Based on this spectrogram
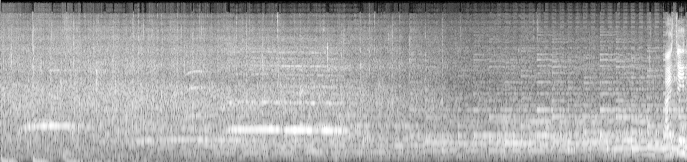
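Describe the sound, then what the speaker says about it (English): Applause for student winners at a hair styling competition event in Las Vegas, sustained clapping from a large crowd that swells louder toward the end, with faint cheering mixed in. "please give them a huge round of applause"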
